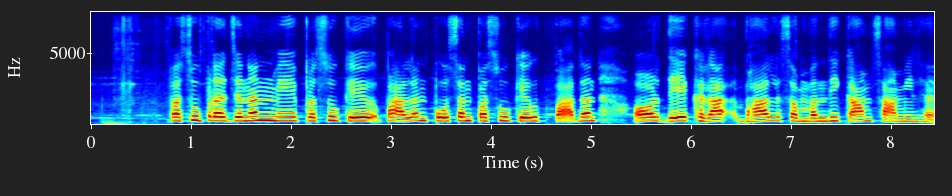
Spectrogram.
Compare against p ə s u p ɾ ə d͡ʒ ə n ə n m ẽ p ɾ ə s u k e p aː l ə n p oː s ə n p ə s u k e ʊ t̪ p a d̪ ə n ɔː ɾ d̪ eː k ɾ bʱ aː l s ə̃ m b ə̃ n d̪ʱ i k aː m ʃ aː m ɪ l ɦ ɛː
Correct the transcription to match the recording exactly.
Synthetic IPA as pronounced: p ə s u p ɾ ə d͡ʒ ə n ə n m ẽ p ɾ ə s u k e p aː l ə n p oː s ə n p ə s u k e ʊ t̪ p a d̪ ə n ɔː ɾ d̪ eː kʰ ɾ bʱ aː l s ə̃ m b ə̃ n d̪ʱ i k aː m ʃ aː m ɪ l ɦ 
